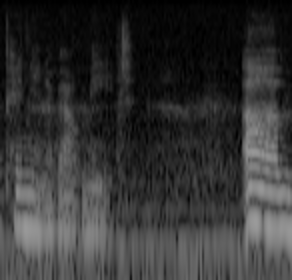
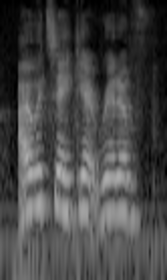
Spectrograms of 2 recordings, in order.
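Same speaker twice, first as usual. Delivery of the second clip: louder, higher-pitched and projected voice. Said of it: "so I'll speak louder".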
